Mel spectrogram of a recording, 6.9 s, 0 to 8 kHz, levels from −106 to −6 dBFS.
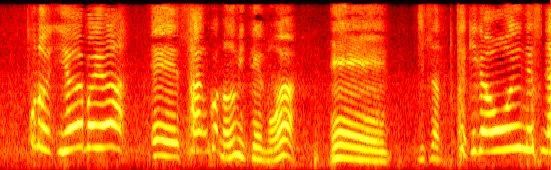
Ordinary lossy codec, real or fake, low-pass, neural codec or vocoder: AAC, 32 kbps; fake; 7.2 kHz; codec, 16 kHz in and 24 kHz out, 1 kbps, XY-Tokenizer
